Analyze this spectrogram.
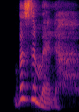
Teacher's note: закінчується на з і корінь теж починається на з і тому в слові безземелля є подвоєння внаслідок збігу двох приголосних на межі префікса та кореня · кореня Але у слові безземелля також є подвоєння внаслідок подовження приголосних м'які приголосні в даному випадку л Опинившись між голосними е і а можуть подовжуватися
